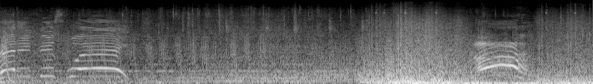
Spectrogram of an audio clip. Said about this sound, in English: Rockets! They're heading this way!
